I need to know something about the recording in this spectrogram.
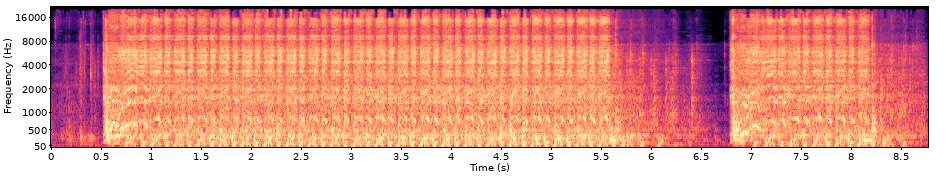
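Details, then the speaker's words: Newly rebuilt Kawasaki FR730V V-twin mower engine that lost power after getting wet, plug wire pulled on one side: runs rough about five seconds, then sags and dies, restarts and fades again; the other cylinder is dead. "No, we won't. So, what's that tell you? Right. That tells me that this side of the engine is dead."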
